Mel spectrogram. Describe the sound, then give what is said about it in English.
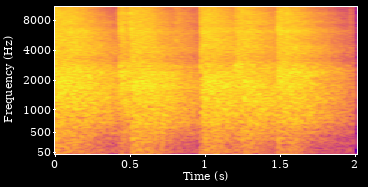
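A group clapping hands together after prayer and dancing. The dense, loud, continuous applause swells in a few surges and runs without a break, with no voices standing out. “Now, let's clap for ourselves because we prayed and dancing. 1, 2, 3, go. Clap for yourself. 1, 2, 3, go.”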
